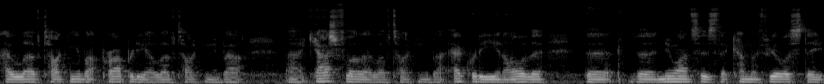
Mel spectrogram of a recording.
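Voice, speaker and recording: A man talks at a fairly quick pace in a medium pitch, with a dark, mellow tone. His intonation stays monotone and flat. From US Midwest (Kansas City, Missouri), partly Hawaii. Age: 20s. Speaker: real estate acquisitions manager and investor. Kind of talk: self-introduction video. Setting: recording to camera. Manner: casual, hesitant with many fillers.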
